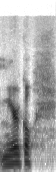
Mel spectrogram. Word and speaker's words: Maracle: talk of Allen uh maracle I believe is how you say his name he kind of says it Miracle you may remember him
